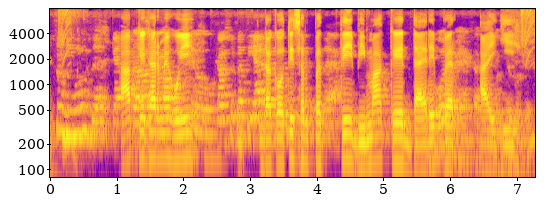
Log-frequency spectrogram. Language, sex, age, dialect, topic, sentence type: Hindi, male, 25-30, Kanauji Braj Bhasha, banking, statement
